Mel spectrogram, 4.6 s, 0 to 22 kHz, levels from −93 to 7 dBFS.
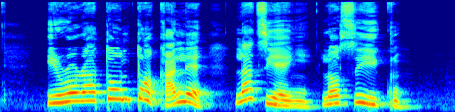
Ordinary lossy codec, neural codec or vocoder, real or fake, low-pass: none; none; real; none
